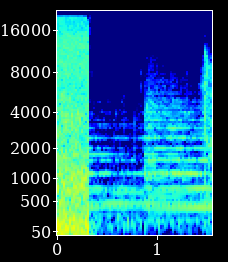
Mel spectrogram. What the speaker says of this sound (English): There's a 600 and a 300-pound bell, and they've been ringing for all these victories all these years.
